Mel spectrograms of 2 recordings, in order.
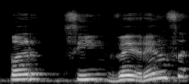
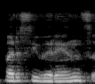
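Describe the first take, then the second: First: Very slow perseverance, drawn out with a rise at the end; slow sounding out. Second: Said in the usual way. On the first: Shown as a demonstration. Teacher slowly blending the codes into the word for students. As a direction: pull perseverance apart, piece by piece. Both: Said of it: "तो पूरी meaning क्या बनी?".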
